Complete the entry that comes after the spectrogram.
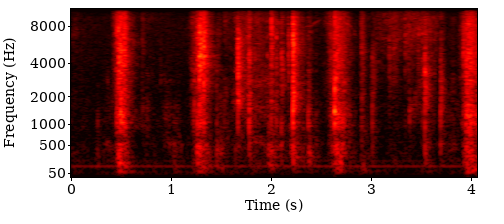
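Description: A large mass of soft pink fluffy slime filling a clear glass bowl is pressed, folded and squeezed with fingertips and palms. Irregular bright, crackling squishes and pops rise out of a quieter bed of soft sticky squelching. A faint steady low hum runs underneath.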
